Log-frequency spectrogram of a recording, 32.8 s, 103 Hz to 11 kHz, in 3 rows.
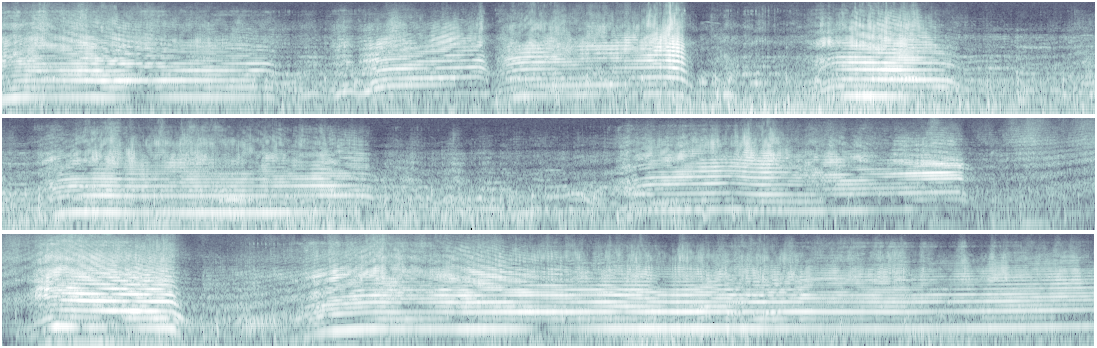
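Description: Petrol GP 123 engine with MTW RE2 tuned pipes driving the propeller of a Pilot RC Laser 103 aerobatic model plane, its pitch sweeping up and down as the throttle is worked through aerobatic manoeuvres. It is loudest in full-throttle bursts about nine seconds in and again around twenty-three seconds in, with a brief throttled-back lull just before the second burst.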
